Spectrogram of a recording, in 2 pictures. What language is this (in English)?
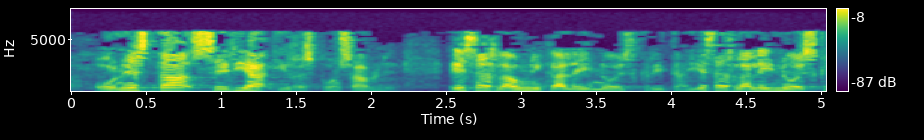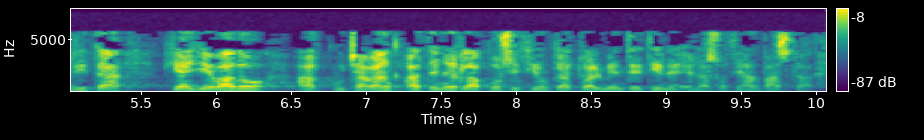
Spanish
